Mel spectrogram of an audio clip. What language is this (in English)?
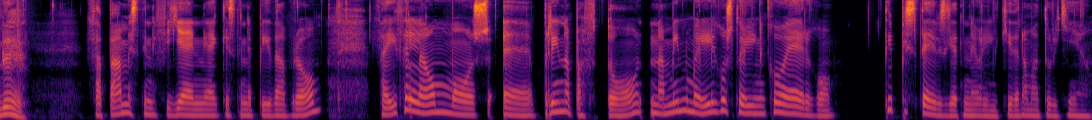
Greek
